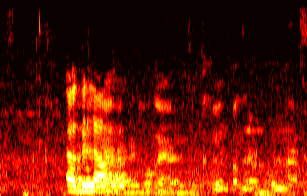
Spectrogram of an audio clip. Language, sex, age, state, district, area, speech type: Hindi, female, 18-30, Madhya Pradesh, Hoshangabad, rural, read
